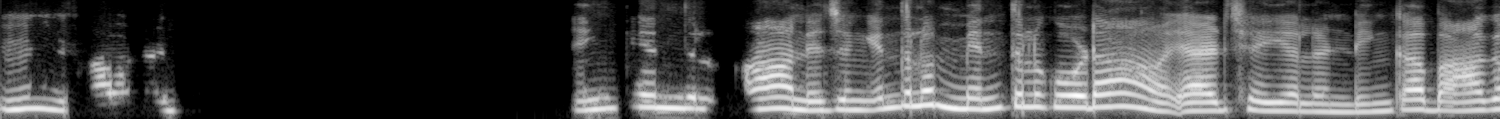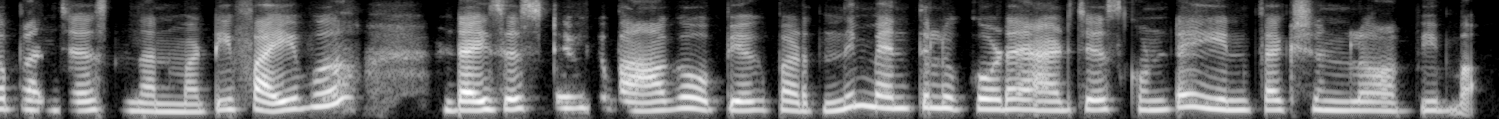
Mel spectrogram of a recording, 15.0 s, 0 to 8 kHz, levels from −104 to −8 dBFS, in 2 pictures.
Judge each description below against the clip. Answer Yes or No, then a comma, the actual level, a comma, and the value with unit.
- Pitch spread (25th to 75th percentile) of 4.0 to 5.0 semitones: No, average, 3.5 semitones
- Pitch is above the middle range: Yes, high, 240 Hz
